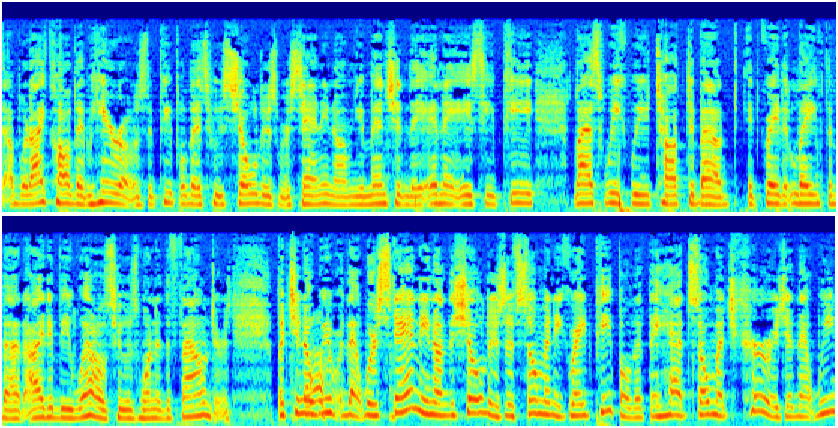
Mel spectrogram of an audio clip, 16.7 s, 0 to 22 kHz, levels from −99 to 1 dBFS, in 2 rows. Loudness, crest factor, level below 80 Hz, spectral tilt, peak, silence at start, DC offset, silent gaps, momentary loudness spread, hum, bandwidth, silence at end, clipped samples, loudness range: -20 LUFS; 18 dB; -48 dBFS; -4 dB/octave; -4 dBFS; 0 s; under 0.1%; none; 8 LU; none; 15.5 kHz; 0 s; under 0.1%; 4 LU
